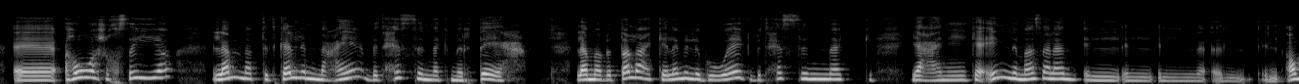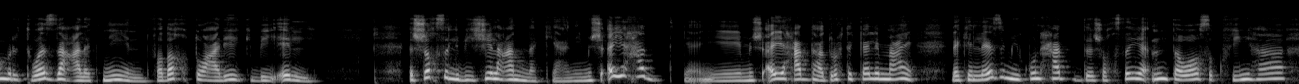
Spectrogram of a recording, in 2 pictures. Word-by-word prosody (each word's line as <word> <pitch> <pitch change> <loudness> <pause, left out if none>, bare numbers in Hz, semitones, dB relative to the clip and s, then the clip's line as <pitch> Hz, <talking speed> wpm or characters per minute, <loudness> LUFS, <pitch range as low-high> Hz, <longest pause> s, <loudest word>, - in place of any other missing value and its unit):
آآ 195 0 +2
هو 310 +6 +4
شخصية 300 +5 -1 0.4
لمّا 265 +4 +3
بتتكلّم 255 +3 +2
معاه 235 - -1
بتحس 270 +7 -6
إنك 210 -4 +1
مرتاح، 190 +1 -1 0.4
لمّا 225 0 +5
بتطلّع 260 +8 0
الكلام 240 +2 +1
اللي 255 -3 +4
جوّاك 225 +6 -1
بتحس 260 +6 -9
إنك 240 -1 +4 0.6
يعني، 200 0 -2
كإن 260 - +1
مثلًا 255 -3 +2
ال 185 -3 -4
ال 170 -1 -8
ال 160 -1 -10
ال 150 +4 -12 0.2
الأمر 245 +4 +2
اتوزّع 225 +3 +2
على 180 -5 -2
اتنين، 175 -3 -1
فضغطه 235 +5 -1
عليك 200 +3 -3
بيقِل، 180 -1 -1 1.0
الشخص 320 +1 0
اللي 255 -6 +4
بيشِيل 215 +6 +1
عنك، 200 - -1
يعني 150 +3 -8
مش 185 +2 -3
أي 380 +4 +5
حد، 370 - -4 0.2
يعني 170 -6 -7
مش 185 +2 -3
أي 250 +4 +4
حد 230 -2 0
هترُوح 200 +3 -2
تتكلّم 250 +2 +1
معاه. 240 -1 +1 0.4
لكن 195 +2 -1
لازم 275 +7 +2
يكون 250 +3 +2
حد 260 -8 -3
شخصية 200 +7 -1
أنت 250 -1 +3
واثق 215 0 0
فيها، 240 +5 -1
225 Hz, 120 wpm, -22 LUFS, 195-260 Hz, 1.0 s, لمّا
